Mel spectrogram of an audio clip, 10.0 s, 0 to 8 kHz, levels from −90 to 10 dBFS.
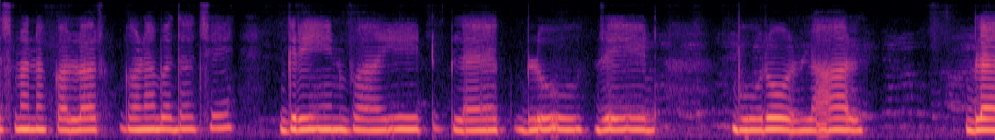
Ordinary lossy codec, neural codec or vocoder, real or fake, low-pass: none; vocoder, 44.1 kHz, 80 mel bands, Vocos; fake; 7.2 kHz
